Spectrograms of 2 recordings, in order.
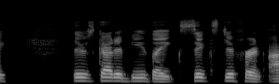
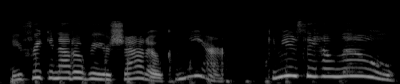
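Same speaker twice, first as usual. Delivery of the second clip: calling the cat; 10 semitones higher than usual. Real, not acted. Calling her cat Miles to come, high coaxing pet voice. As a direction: coax the cat over in a high coo.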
